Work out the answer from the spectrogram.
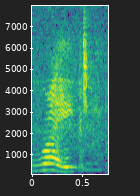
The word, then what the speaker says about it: right: stick raped good alright in that word right everyone telling me what letters are silent everybody G H all right let's have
